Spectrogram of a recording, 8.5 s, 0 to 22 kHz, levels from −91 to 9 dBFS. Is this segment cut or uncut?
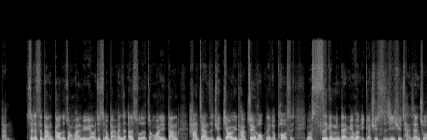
cut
